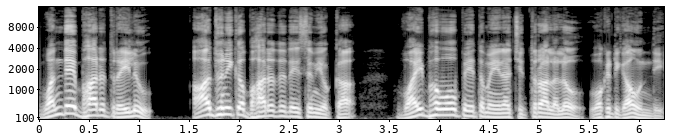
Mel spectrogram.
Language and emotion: Telugu, neutral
